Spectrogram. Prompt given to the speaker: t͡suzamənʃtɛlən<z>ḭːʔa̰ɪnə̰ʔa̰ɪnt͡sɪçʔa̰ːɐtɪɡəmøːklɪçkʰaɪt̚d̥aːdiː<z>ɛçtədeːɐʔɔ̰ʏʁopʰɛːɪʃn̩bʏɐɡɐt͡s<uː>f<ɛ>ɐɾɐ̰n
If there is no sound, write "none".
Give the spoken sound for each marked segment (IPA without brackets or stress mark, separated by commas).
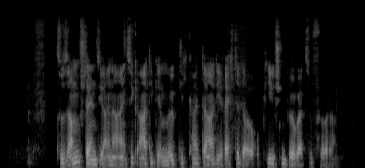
z, ʁ, u, œ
